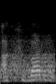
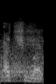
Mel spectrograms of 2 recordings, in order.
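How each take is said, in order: First: It is said with standard Arabic pronunciation. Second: It is said with a Turkish-accented pronunciation. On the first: "ketika orang Turki mengucapkan akbar" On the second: "nanti jadi akbar"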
